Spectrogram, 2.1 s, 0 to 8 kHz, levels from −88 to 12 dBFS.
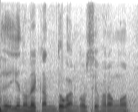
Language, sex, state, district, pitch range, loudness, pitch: Chakma, male, Tripura, Dhalai, 105-120 Hz, -18 LUFS, 110 Hz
